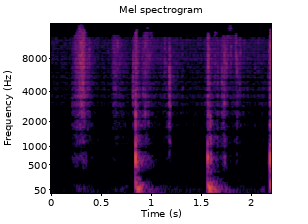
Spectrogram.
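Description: Slow, heavy footsteps on a hard floor: a faint step, then two loud thudding steps about 0.7 s apart, with the rhythm carrying on.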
